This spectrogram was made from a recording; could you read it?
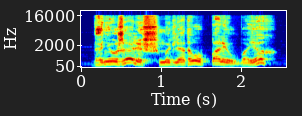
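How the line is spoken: Booming old man. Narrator (Russian): Прогремел дед Гордей

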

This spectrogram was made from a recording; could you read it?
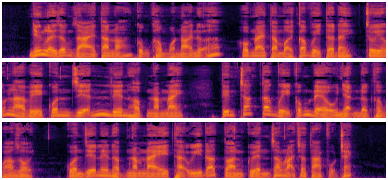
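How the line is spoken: Smiling speech. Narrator (Vietnamese): Lý Kỳ mỉm cười nói

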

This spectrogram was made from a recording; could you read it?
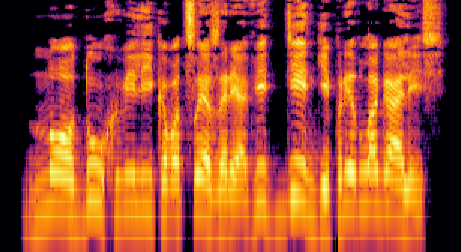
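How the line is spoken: Exclaiming. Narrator (Russian): воскликнул Джим

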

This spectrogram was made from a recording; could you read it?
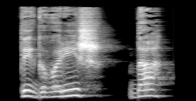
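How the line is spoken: Hoarse, incredulous question. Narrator (Russian): Хриплым голосом задала идиотский вопрос, не веря своим ушам

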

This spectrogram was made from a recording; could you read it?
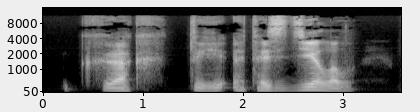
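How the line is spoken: Hoarse wheeze. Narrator (Russian): просипел князь

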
